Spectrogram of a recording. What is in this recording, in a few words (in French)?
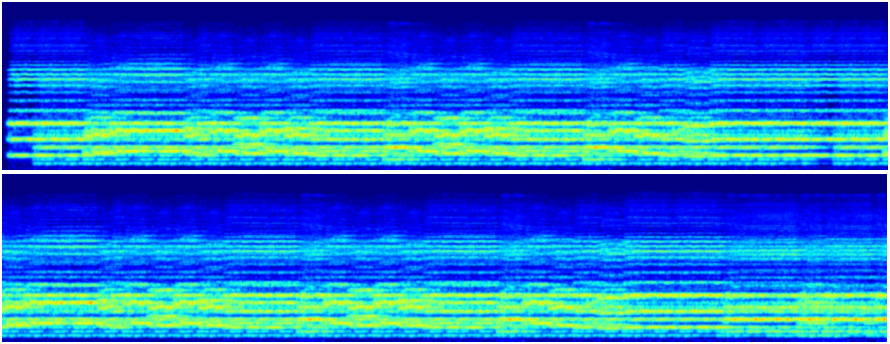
alto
